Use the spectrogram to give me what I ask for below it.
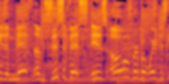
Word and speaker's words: Sisyphus: Sisyphus.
